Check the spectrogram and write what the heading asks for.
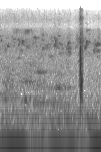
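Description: Faint bird chirps over a low steady hum, with one short click about one and a half seconds in.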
